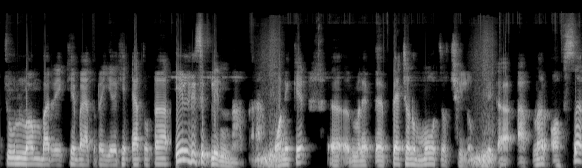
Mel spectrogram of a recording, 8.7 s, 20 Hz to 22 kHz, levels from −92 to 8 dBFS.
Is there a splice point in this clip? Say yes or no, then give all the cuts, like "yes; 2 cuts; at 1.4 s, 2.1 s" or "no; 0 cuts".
yes; 3 cuts; at 2.5 s, 4.0 s, 7.2 s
